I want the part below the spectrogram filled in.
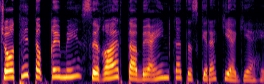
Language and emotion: Urdu, neutral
